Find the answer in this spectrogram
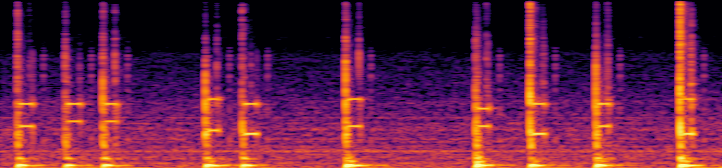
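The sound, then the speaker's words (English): Ten short two-tone beeps sound as a number is dialed on a telephone keypad, in uneven bursts with small pauses between groups, over a faint steady background hum. “Is that the one you just did the DTMF on?”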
